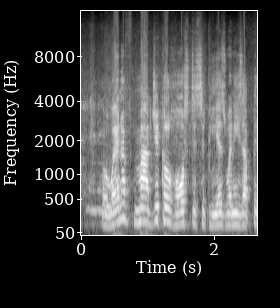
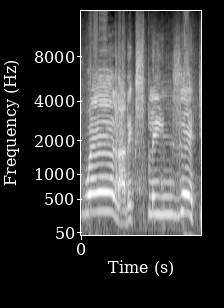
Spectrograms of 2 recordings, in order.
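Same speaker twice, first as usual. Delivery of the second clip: high, loud, drawn-out realisation; triumphant reveal; 11 semitones higher, 9 dB louder, slower than usual. Acted. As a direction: launch the big explanation with relish. Blacksmith's big reveal.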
